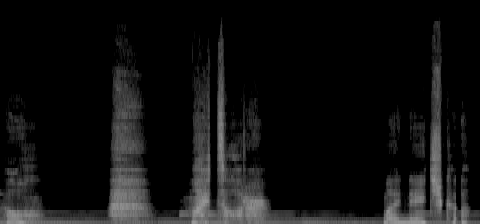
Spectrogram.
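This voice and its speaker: A woman's voice: high-pitched, very slow, creaky, over music, full character voice. A woman voicing an older, doting mother in a video game, with a fussing, motherly manner. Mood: grief-stricken. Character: grieving, doting older mother, retired forger.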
